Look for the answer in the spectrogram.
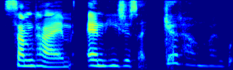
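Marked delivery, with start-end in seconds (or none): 1.7-2.3 much softer mock menace. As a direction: say it under your voice, imitating a brush-off. Acting out an actor's curt line.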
